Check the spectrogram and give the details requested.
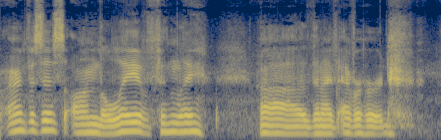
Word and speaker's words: Findlay: Is it a Lee? Why is there an A in there if it's a Findlay?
